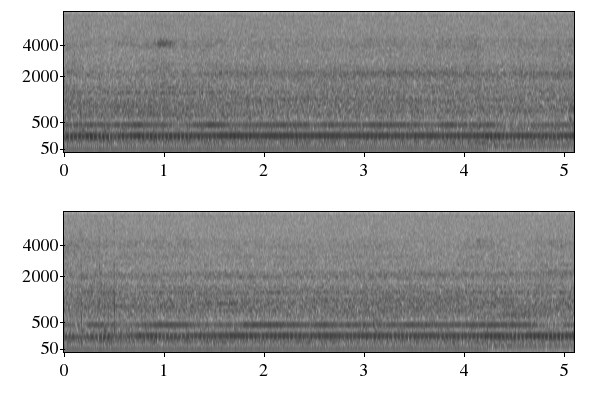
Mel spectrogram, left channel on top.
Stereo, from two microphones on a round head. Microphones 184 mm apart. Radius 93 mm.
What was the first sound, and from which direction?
Only background noise.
